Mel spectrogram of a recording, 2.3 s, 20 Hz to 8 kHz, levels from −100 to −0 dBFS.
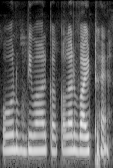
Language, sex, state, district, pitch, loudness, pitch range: Hindi, female, Uttar Pradesh, Shamli, 235 Hz, -18 LUFS, 225-235 Hz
